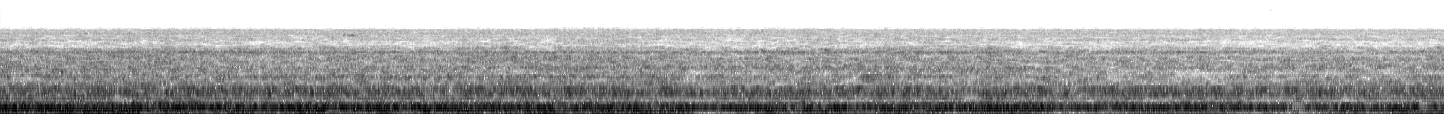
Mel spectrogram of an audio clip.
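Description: Tractor diesel engine running steadily under load while it plows a waterlogged field, a constant low hum that slowly fades as the tractor moves away.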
